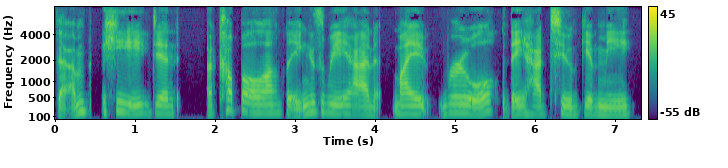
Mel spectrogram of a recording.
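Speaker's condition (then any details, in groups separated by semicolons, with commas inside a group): Aphasia; with apraxia; long found the word aphasia hard to say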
